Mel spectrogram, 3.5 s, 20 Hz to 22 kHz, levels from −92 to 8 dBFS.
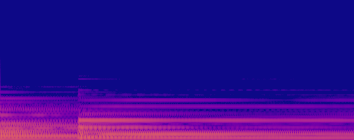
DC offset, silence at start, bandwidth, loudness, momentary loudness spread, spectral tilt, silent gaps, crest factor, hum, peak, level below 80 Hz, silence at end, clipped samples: under 0.1%; 0 s; 2.3 kHz; -41 LUFS; 9 LU; -14.5 dB/octave; none; 14 dB; none; -26 dBFS; -52 dBFS; 0 s; under 0.1%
